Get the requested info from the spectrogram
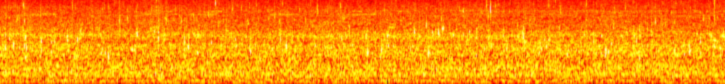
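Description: Steady running water, trickling without a break, with a few faint small ticks.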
